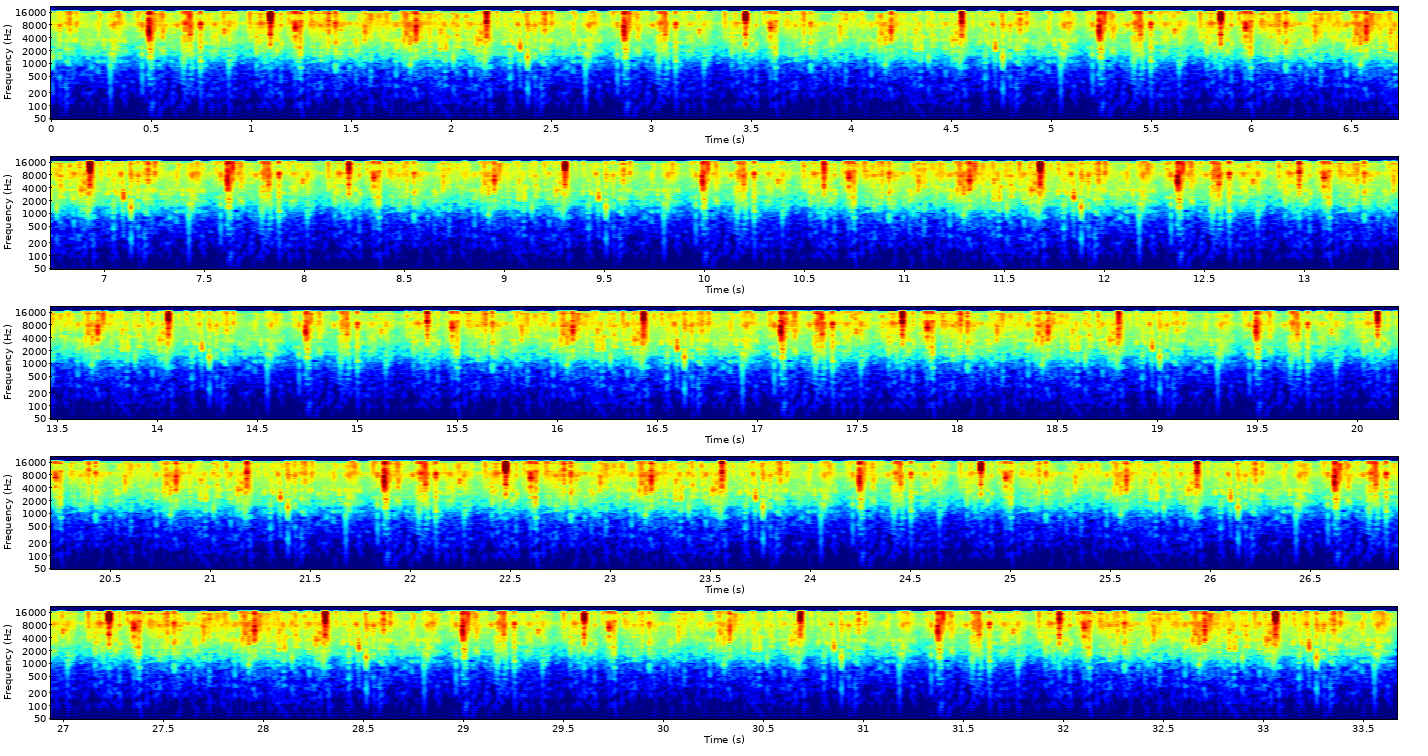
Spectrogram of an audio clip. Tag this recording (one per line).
atmoshpere
fx
rain
sounddesign
soundeffect
stereo
texture
water
weather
